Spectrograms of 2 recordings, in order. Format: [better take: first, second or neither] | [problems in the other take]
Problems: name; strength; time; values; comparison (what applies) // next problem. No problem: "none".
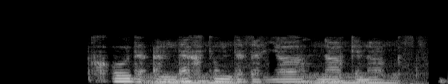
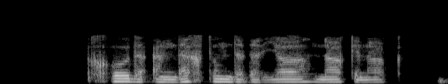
second | background sound (Growling); 1 dB below the speech // room echo; dies away in 0.4 s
